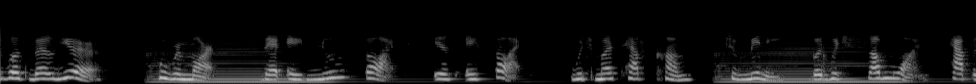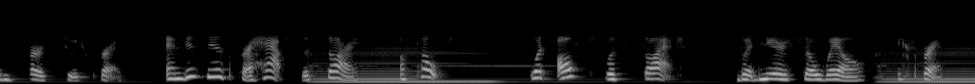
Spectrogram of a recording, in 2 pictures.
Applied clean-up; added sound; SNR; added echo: classical method log-MMSE.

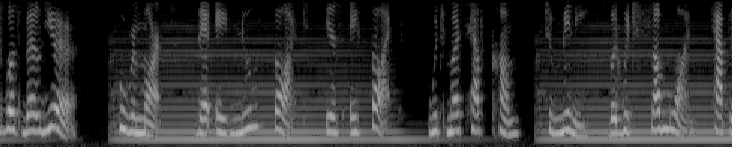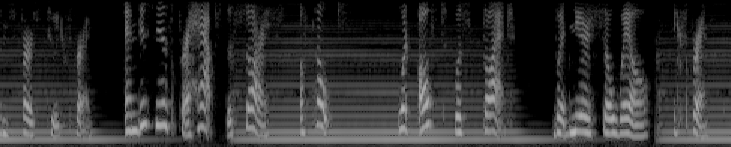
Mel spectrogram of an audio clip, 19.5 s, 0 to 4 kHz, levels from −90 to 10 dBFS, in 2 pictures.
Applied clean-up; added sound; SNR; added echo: none; Bowed string instrument; 11 dB; none.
